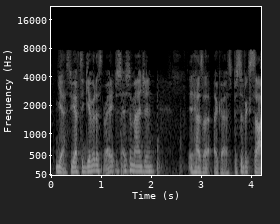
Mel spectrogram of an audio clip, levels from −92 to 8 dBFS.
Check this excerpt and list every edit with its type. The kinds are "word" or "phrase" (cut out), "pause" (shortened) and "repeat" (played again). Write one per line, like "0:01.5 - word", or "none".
0:01.0 - word
0:01.4 - word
